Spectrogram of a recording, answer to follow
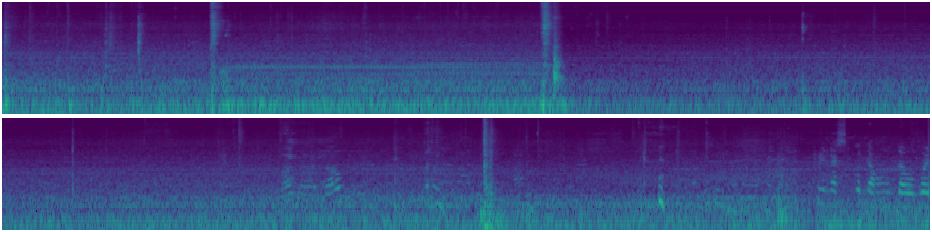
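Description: Steady low rumble of a bus's engine heard inside the passenger cabin, with a few sharp knocks, the loudest about five and a half seconds in.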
